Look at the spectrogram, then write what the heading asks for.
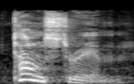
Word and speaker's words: downstream: The primary stress is placed on the second word, while the secondary stress on the first word. The example of this such as downstream.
